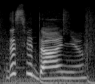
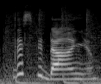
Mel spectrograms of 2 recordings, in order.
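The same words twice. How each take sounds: The two takes are said the same way.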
